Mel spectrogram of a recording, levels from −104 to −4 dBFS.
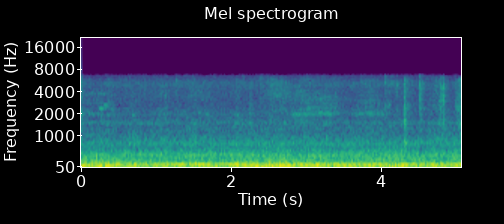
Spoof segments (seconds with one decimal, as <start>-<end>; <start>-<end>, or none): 0.0-0.7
